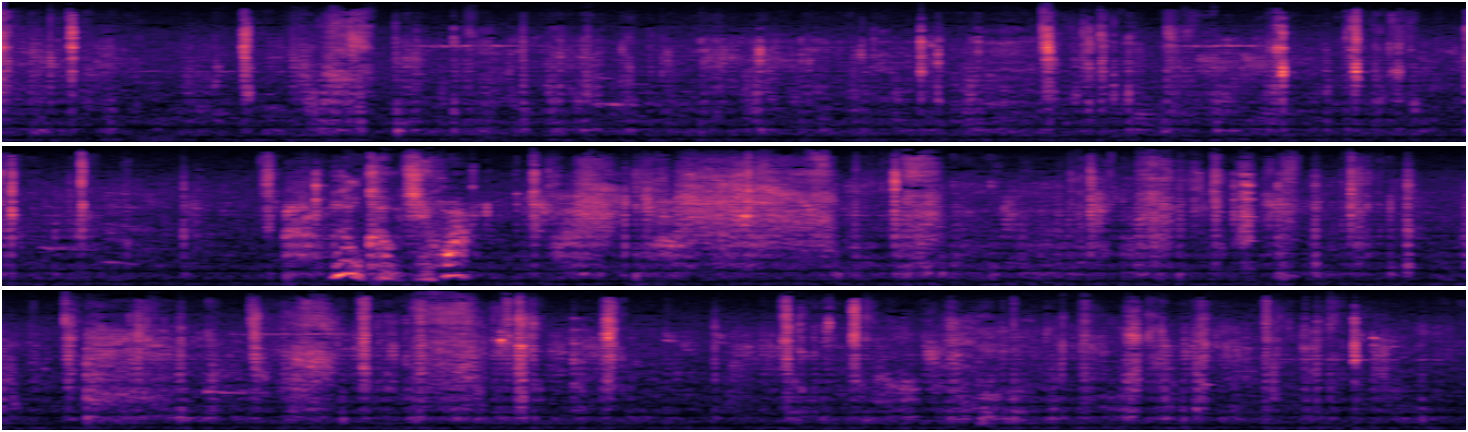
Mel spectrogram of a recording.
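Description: A young woman chews food loudly with wet, smacking sounds.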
